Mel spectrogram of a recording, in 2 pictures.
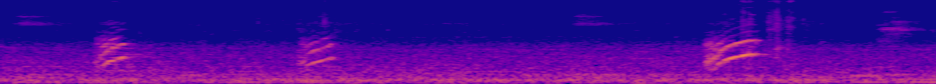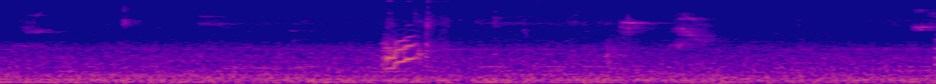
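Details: Pet Javan myna giving short rising chirps, four spaced calls over about nine seconds, each sweeping sharply upward, with a steady low background hum.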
